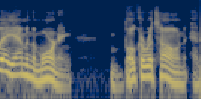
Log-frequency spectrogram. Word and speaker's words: Raton: say that again it's it's raton not rattan i was like all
